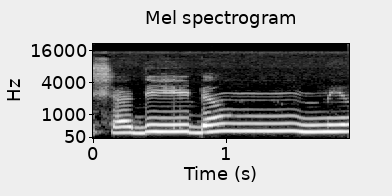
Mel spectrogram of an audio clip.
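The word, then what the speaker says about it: شَدِيدًا مِّن: Dibaca idgham bi gunnah karena huruf dal berharkat fathah tanwin bertemu huruf mim bertasydid. Huruf mim di sini pun termasuk huruf pada idgham. Dibaca masuk dengan dengung dan ditahan sampai 3 harokat.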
